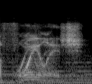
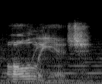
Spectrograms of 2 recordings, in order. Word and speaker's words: foliage: somewhere and she's like, "Look at all the foilage." I'm like, "Foil? Foilage? What the do you mean foilage?" And she's like, "Foilage, you know, like the plants." And I mean, oh, you mean foliage? And she's like, "No, it's foilage." And I was like, "No, it's not spelled foliage or foil."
